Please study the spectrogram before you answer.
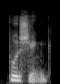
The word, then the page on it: pushing: Indian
